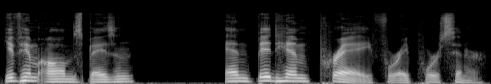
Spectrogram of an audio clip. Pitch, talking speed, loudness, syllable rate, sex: 120 Hz, 145 wpm, -18 LUFS, 3.6 syllables/s, male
